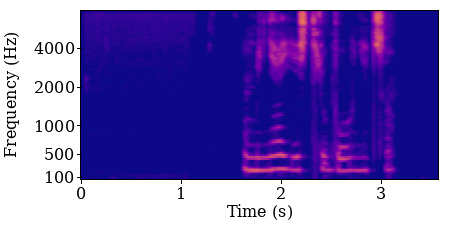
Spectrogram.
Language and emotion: Russian, neutral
